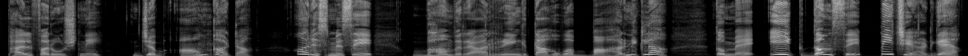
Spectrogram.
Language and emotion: Urdu, disgusted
